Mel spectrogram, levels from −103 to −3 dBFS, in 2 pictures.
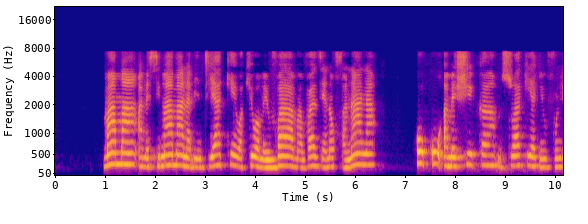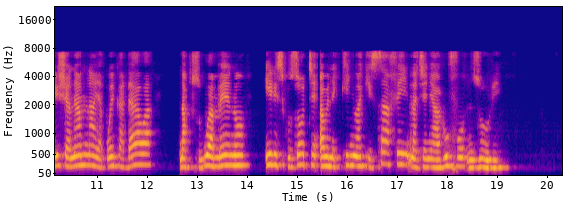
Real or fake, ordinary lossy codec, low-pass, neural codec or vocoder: fake; AAC, 32 kbps; 7.2 kHz; codec, 24 kHz, 1.2 kbps, DualCodec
